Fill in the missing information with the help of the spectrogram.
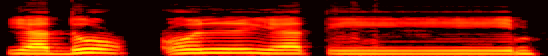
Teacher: عین کے اوپر شاد بھی آ رہی ہے اور عین کی آواز حلق سے نکالنی ہے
